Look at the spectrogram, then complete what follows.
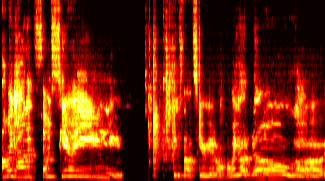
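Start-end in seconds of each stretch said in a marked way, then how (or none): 0.1-2.5 put-on high, slow, frightened child; scared kid voice. 4.6-5.9 high, slow, horrified cry; mock horror.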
